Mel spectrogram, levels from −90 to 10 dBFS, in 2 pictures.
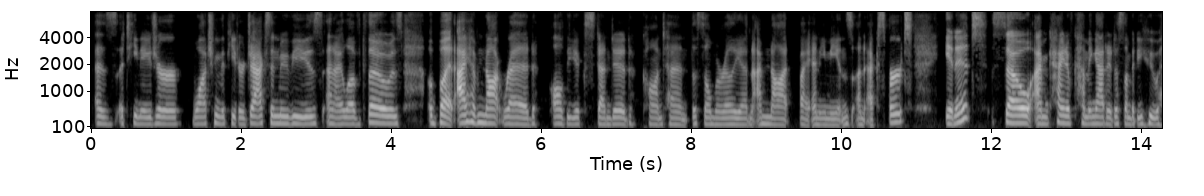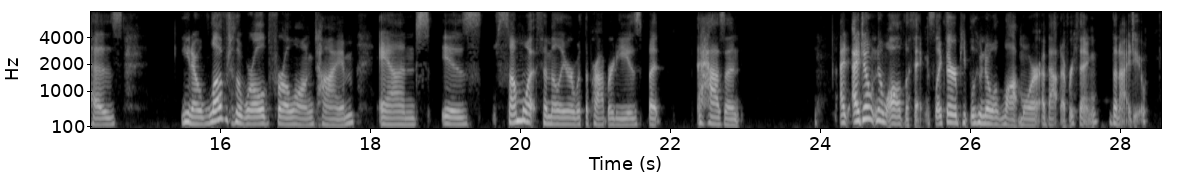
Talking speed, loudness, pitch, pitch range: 170 wpm, -24 LUFS, 175 Hz, 165-190 Hz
